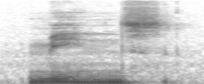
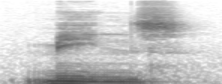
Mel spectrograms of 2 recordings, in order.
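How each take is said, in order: Both takes have the same delivery.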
